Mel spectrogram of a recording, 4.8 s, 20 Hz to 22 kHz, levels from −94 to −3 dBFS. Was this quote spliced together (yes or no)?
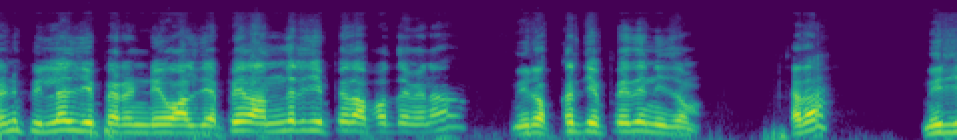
no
